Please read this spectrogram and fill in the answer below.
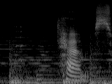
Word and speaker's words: temps: You don't pronounce it the last two letters. It's confus. Oh, so it is temp. So it's temp.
